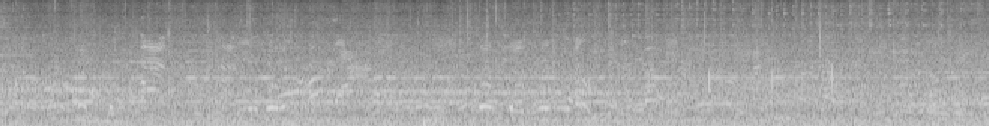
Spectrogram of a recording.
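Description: Runners' footsteps patter on a wet street.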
